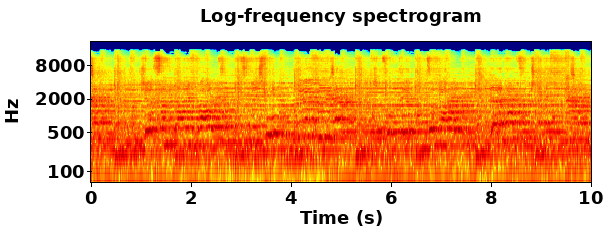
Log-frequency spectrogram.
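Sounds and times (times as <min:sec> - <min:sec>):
pop backing with deep bass: 0:00.0 - 0:10.0
women singing in harmony: 0:00.0 - 0:10.0.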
